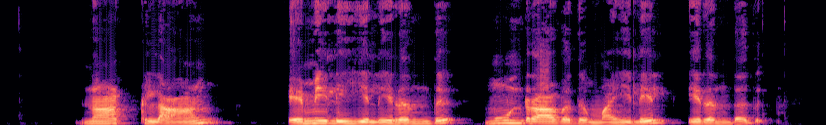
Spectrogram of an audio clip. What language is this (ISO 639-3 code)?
tam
